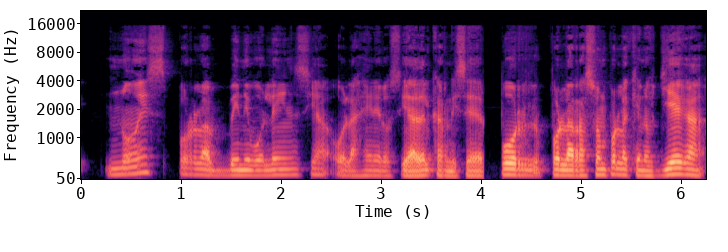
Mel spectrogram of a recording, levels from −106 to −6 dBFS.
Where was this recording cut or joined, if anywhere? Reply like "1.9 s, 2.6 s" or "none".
4.0 s

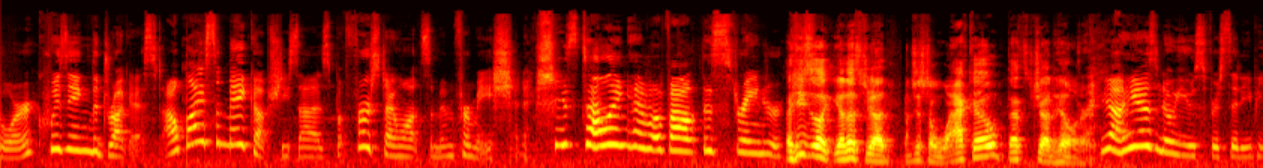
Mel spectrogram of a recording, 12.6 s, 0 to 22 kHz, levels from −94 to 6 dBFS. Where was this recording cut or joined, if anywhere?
9.0 s

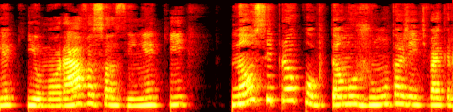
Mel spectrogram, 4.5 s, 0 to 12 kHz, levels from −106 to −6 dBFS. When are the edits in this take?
2.2 s

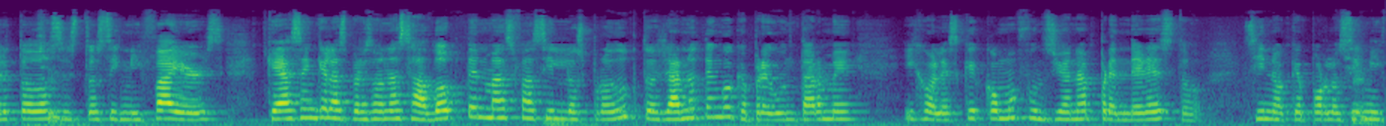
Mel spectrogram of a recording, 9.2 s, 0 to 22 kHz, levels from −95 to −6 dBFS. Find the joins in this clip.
none

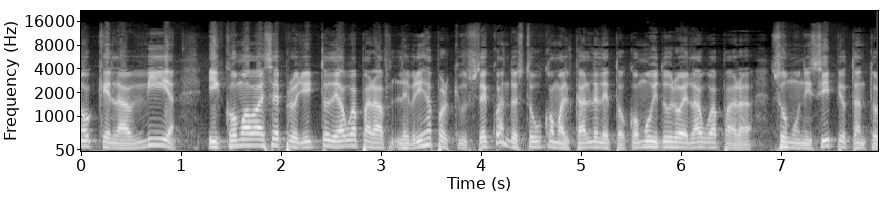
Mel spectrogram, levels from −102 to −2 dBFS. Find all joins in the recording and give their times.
none

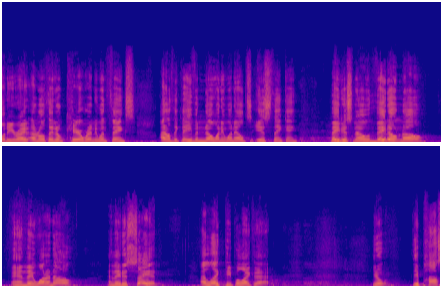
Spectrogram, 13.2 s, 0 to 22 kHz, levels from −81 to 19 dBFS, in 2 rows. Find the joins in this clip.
none

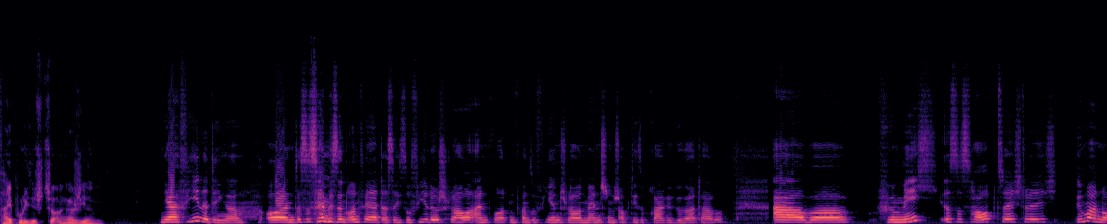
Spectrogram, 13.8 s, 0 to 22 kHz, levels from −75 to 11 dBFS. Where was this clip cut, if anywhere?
7.7 s, 9.6 s

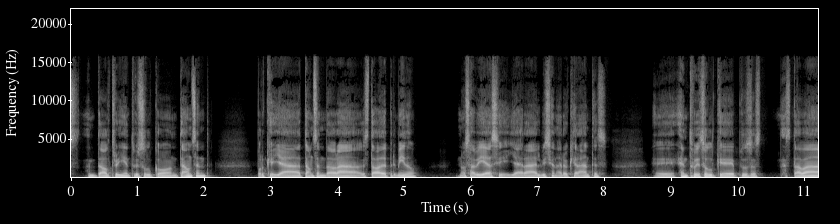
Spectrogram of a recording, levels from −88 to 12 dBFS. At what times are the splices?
8.6 s

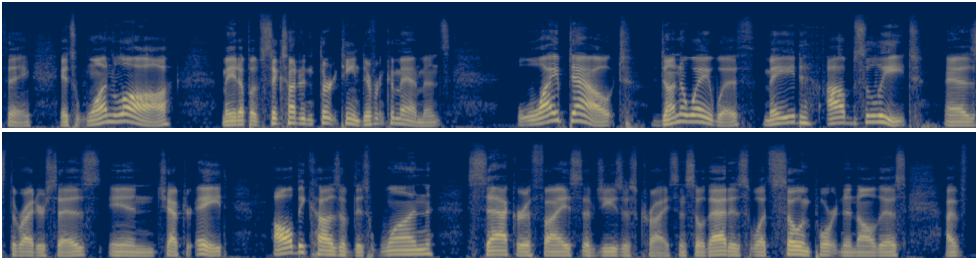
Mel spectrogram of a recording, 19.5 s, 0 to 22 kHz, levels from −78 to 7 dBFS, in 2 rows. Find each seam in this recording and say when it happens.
none

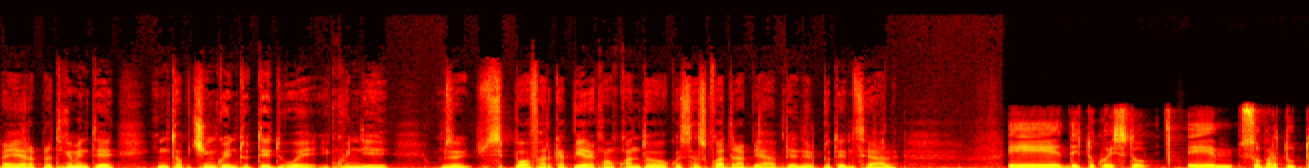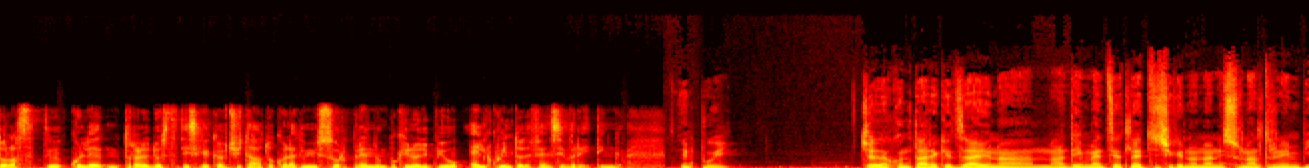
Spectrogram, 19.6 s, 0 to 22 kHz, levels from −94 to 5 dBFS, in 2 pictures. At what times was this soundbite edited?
14.8 s

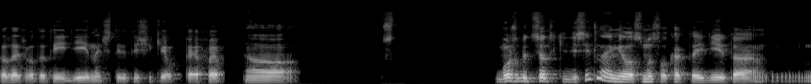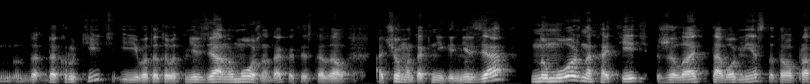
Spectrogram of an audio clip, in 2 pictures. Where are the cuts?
2.2 s

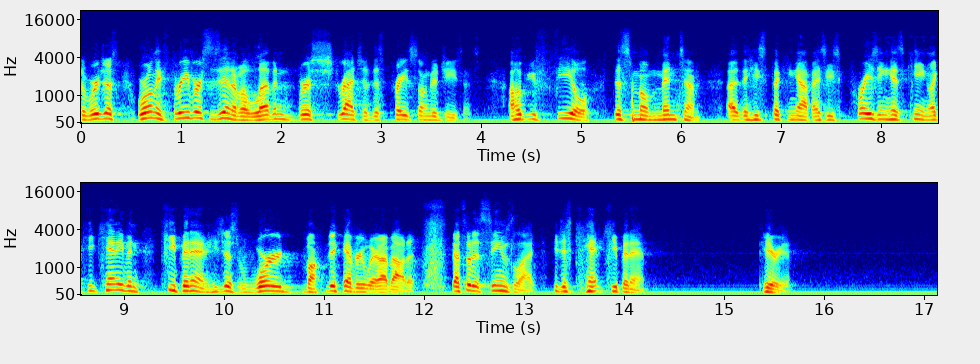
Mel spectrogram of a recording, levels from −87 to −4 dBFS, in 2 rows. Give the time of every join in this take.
13.2 s, 15.3 s

